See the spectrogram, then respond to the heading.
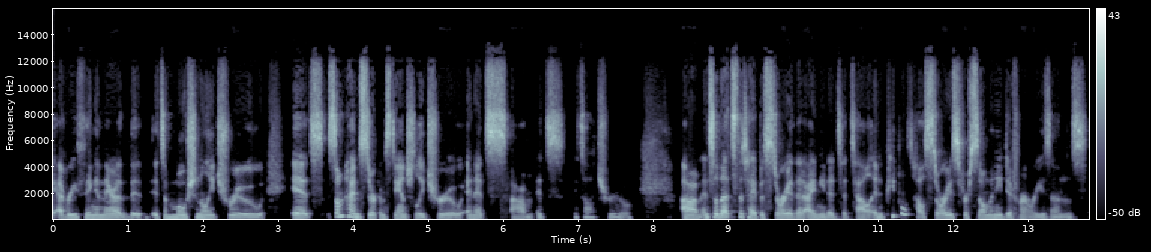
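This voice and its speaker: A woman's voice: sits low, no room sound, studio quality. A woman speaking as a writer guest in a conversational interview, candid and self-deprecating.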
